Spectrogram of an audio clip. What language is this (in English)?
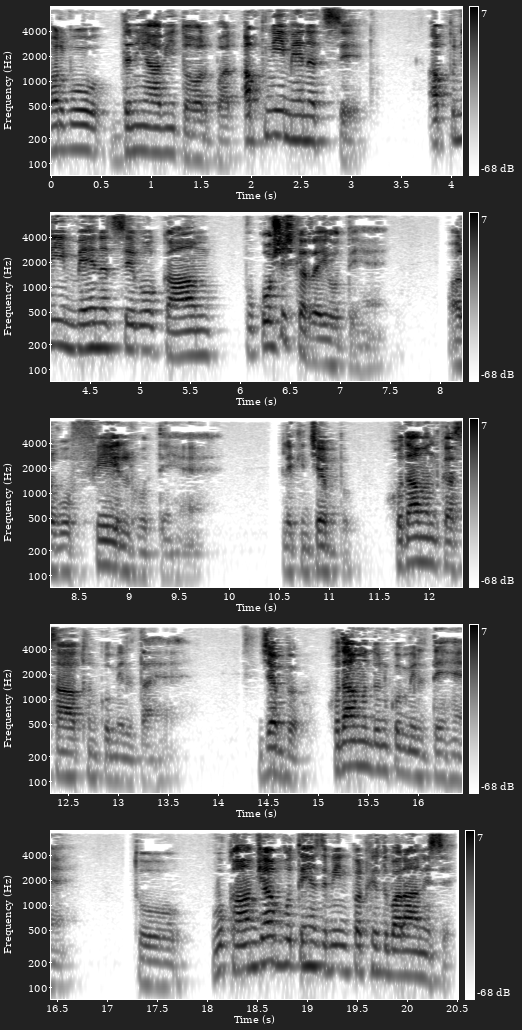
Punjabi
